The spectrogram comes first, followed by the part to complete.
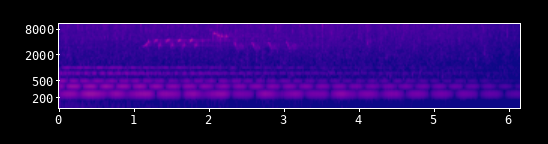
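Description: Ambient background music: a soft held chord of bell-like tones pulsing gently a few times a second and fading out at the end. A short run of high chirps sounds over it about a second in.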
